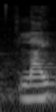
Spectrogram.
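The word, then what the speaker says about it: lighttpd: फिर बात करेंगे लाइट TPD के बारे में। लाइट TPD pronounce as लाइटी is also a free web server that is distributed with the free BSD operating system.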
